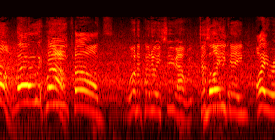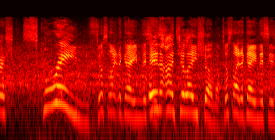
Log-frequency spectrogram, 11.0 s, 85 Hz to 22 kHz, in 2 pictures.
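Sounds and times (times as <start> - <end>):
man commentating excitedly: 0.0 - 11.0.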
